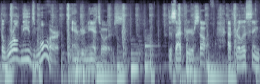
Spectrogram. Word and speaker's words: Nietor: I'm glad I asked, so now I know it's pronounced Nieto.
